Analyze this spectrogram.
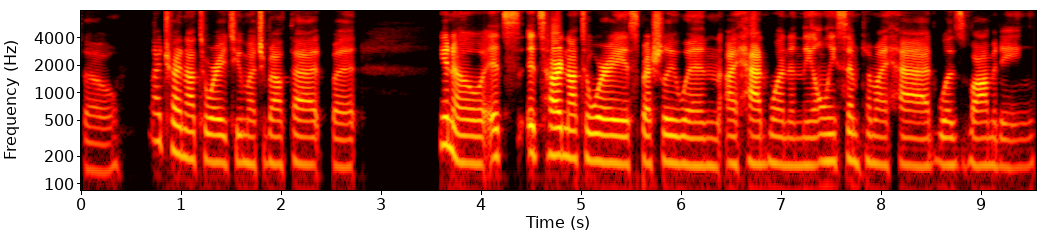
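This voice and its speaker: On a very clean recording with a silent background, a woman with an ordinary speaking voice talks at a moderate pace and fairly low pitch, her intonation fairly even and the sound dry and close with no echo. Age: 30s. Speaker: podcast host. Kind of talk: personal monologue. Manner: casual, conversational.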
